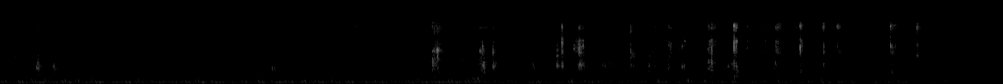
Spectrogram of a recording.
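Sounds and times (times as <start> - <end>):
computer keyboard typing: 4.8 - 9.3.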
